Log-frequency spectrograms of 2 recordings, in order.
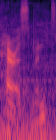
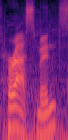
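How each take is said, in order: First: It is said with a British pronunciation. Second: It is said with an American pronunciation.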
